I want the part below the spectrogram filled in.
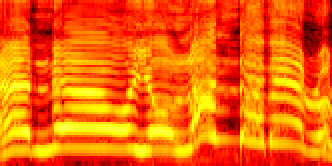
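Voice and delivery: put-on Spanish accent, high and drawn out. Retelling a comedy sketch about a baseball announcer: imitating a sudden put-on spanish accent. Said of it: "All of a sudden we have an accent".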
